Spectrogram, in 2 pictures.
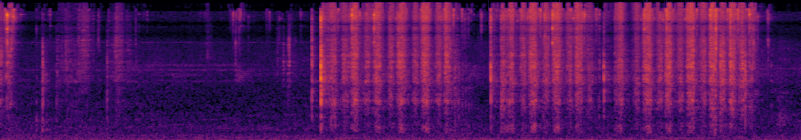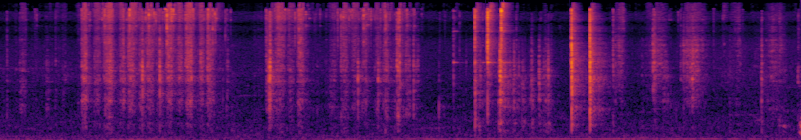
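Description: Mosambi lemon peel rubbed over a grater in a home kitchen, producing soft repeated scratchy rasping strokes in several bursts, with occasional light metallic clinks and pauses between passes.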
